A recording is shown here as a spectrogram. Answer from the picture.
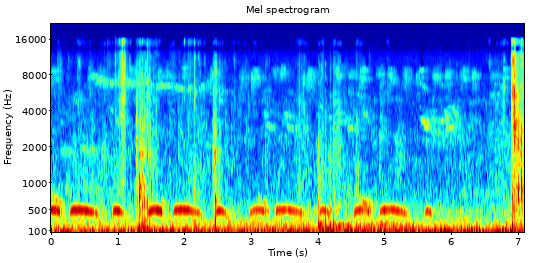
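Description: A bird gives a long series of short, low, cooing hoots, evenly repeated about two or three a second, which stop a little over halfway through. A few faint higher chirps sound over it, and a sharp click comes near the end.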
